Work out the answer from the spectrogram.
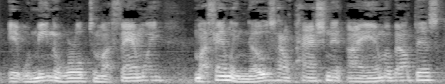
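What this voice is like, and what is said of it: Choked-up, emotional voice. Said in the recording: “getting choked up right now”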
